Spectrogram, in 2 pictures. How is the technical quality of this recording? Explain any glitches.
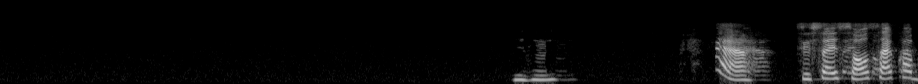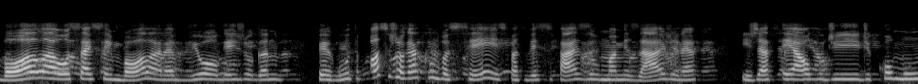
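The recording is marred by one fault that runs through the whole clip of speech: echo with no canceller.

Echo with no canceller, throughout: the far end's loudspeaker feeds its microphone and nothing strips that out, so each phrase returns about a fifth of a second later, roughly 16 dB quieter and thin.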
